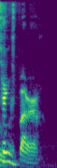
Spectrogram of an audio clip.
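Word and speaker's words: Tyngsborough: Well, you got the first part. It's Tingsborough. It's actually Borough. They say Borough.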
